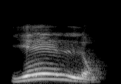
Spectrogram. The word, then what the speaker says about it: hielo: Y si ustedes se dan cuenta y pronuncian la palabra hielo, se darán cuenta que el elemento más marcado es el segundo, hielo. El acento o la tonicidad, la marca de tonicidad recae en el segundo momento articulatorio del diptongo.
